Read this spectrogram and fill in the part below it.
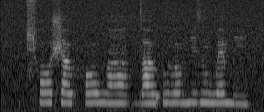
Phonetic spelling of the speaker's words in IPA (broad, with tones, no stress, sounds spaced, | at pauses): t͡ɕʰ ɔ˦ ʃ a˦˨ ʊ̯ h ɔ˦ w ã˦ | d a˦ ʊ̯ ʔ u˦˨ l ɔ˦˨ ŋ i˦ z ũ˦˨ w ɛ˦ m i˨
